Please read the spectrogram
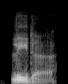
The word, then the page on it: leader: British English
